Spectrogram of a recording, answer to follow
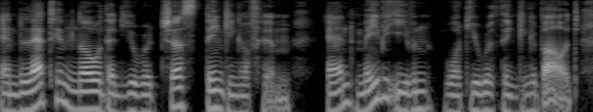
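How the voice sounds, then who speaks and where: The recording is very clean, with a silent background. A man with a non-native accent speaks in a dark, mellow tone of medium pitch with ordinary pitch variation. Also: moderate pace. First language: not English. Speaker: dating coach YouTuber. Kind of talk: advice talk to camera.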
